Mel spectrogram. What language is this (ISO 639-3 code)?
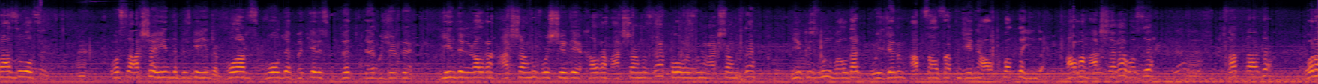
tur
